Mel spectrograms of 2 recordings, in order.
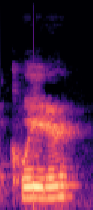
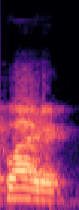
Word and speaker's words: Queter: And remember, it's Thomas Daniel Queter. You said it right. Queter, never quitter, rarely quieter.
